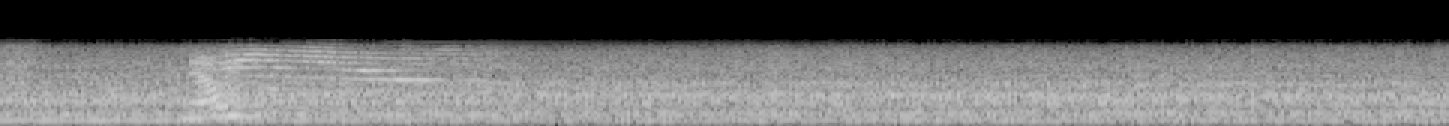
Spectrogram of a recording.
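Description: A cat meowing once, about a second in: a single call that rises and then falls in pitch.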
